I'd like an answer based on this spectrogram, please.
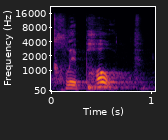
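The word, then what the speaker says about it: Qlippoth: It's called klipot, klipotic Kabbalah. Look up the klipot. It's spelled Q-L-I-P-P-O-T-H.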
